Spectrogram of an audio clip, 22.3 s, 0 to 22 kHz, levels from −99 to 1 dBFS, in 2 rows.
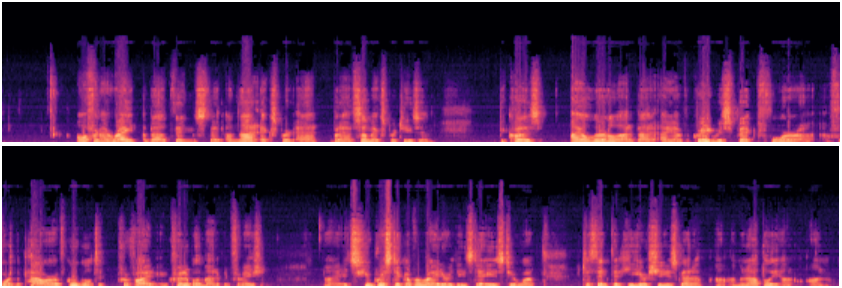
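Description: Hard clipping runs through the whole clip: the signal is driven about 9 dB past what a stage in the chain could pass, so its peaks are sheared flat. Under one percent of samples hit that ceiling, yet each flattened top adds high harmonics, heard as crackle and harshness on the loudest moments.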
